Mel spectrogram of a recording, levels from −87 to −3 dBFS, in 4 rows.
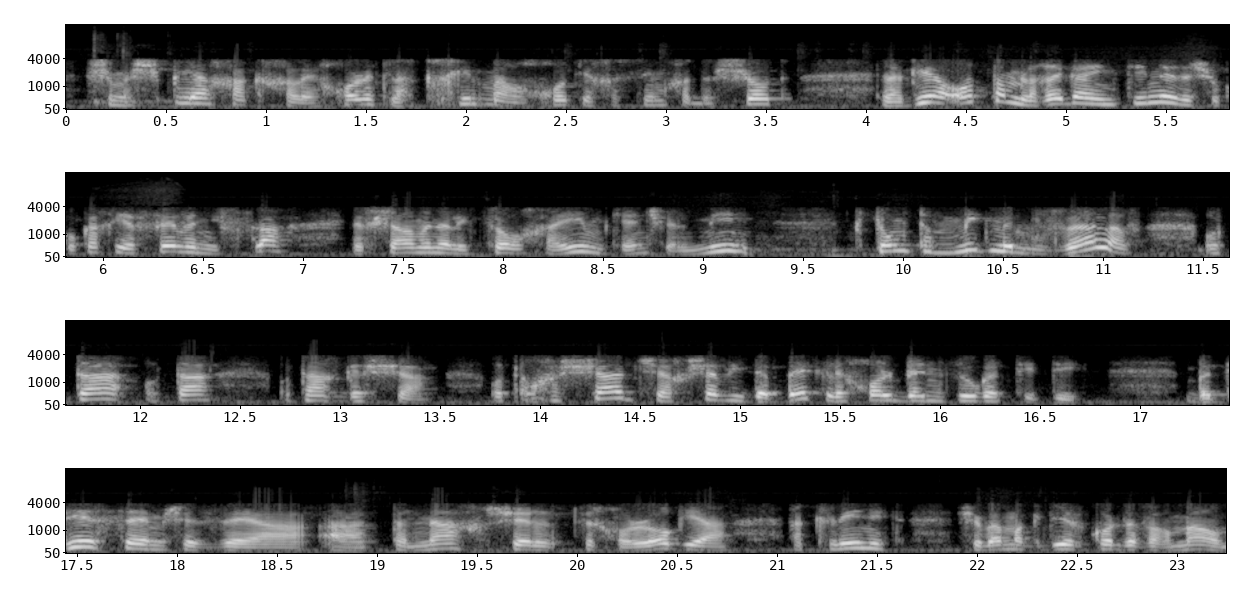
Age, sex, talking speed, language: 50-69, male, 140 wpm, Hebrew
